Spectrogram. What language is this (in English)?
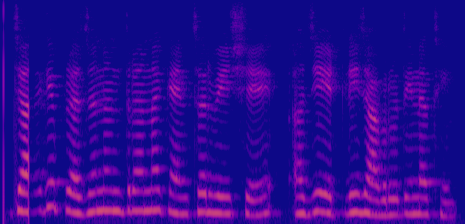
Gujarati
